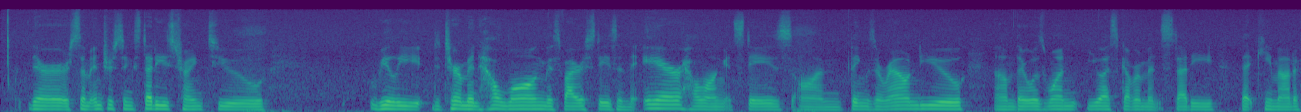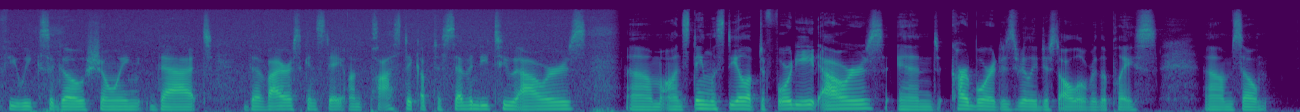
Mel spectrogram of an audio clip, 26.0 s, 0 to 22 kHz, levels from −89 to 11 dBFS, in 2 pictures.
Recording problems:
hiss; faint; until 19 s; 20 dB below the speech

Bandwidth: 15 kHz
